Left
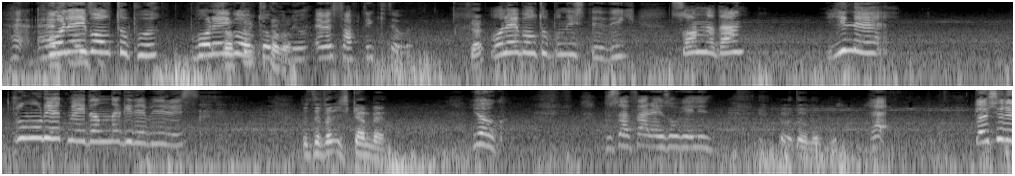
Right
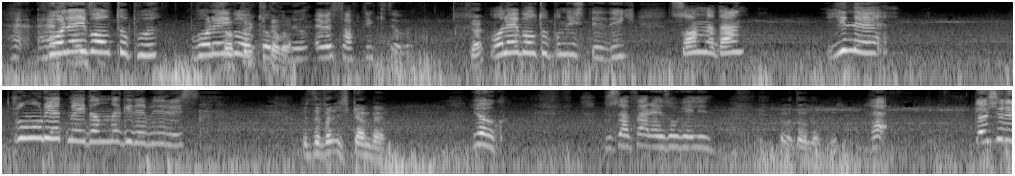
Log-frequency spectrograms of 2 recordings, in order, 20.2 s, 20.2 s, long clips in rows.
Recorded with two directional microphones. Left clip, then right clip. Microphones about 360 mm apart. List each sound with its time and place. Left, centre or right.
0.1 s a sound: centre
0.5 s a child's voice: centre
3.1 s a child's voice: centre
4.9 s a child's voice: centre
10.2 s speech: centre
13.1 s speech: centre
16.1 s speech: centre
19.8 s a woman's voice: centre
